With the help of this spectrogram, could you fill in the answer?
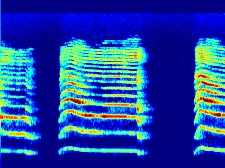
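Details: ['Rosetta, a domestic cat that reacts terribly to an anti-flea pipette, gives sustained, even-pitched howling meows, one lasting nearly two seconds, followed after a pause by another loud rising wail.']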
